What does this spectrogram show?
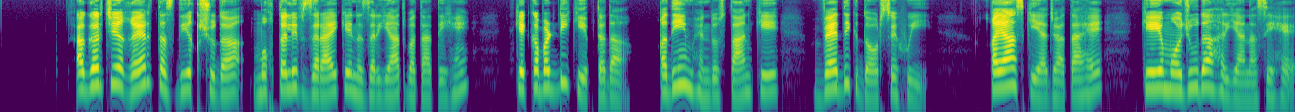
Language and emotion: Urdu, neutral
